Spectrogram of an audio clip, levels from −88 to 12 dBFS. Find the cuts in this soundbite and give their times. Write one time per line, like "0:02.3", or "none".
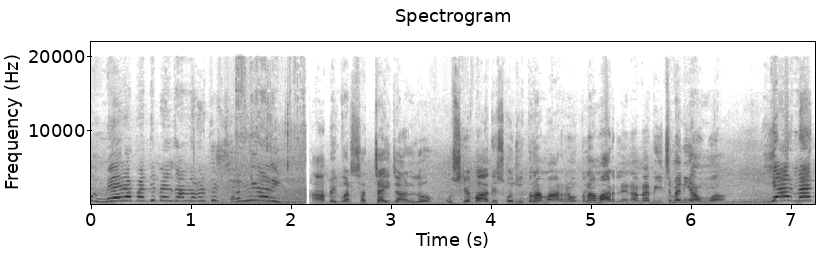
0:02.2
